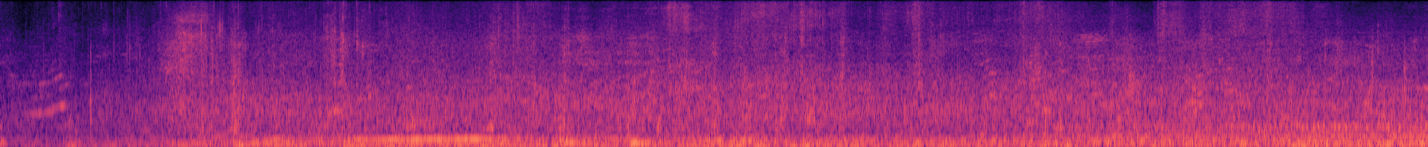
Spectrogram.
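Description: A woman bites and chews crunchy lettuce close by.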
